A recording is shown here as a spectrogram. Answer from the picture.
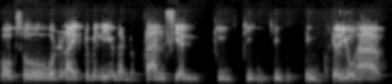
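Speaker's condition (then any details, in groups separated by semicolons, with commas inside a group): Stuttering; may block on some words, may repeat sounds; repeated sounds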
